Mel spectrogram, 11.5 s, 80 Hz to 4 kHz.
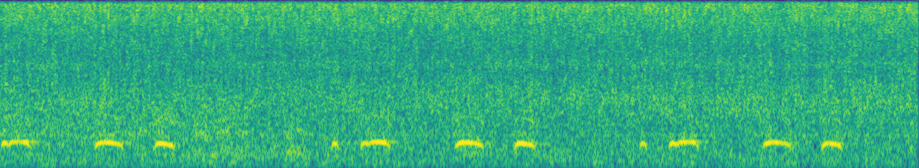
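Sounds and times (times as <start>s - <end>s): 
owl calling with soft low hoots: 0.0s - 0.5s, 1.2s - 2.3s, 4.1s - 5.0s, 5.7s - 6.8s, 8.0s - 8.8s, 9.5s - 10.6s
faint background rumble: 0.0s - 11.4s.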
